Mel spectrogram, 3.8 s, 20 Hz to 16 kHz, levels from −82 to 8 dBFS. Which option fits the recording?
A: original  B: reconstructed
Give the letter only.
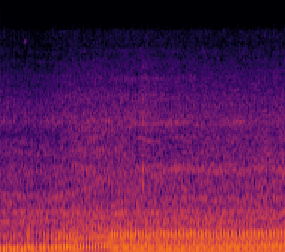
A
